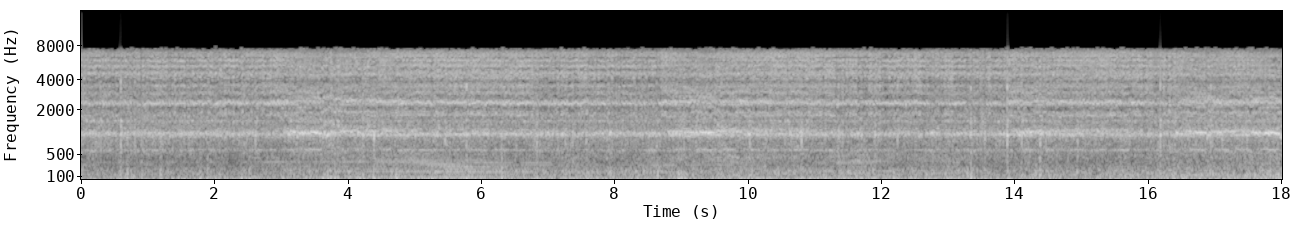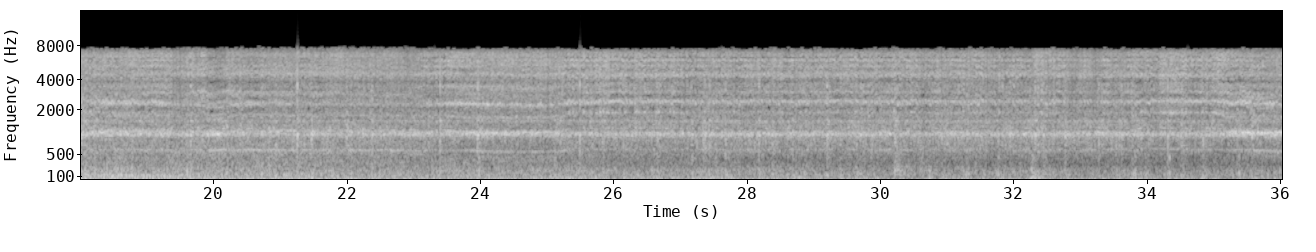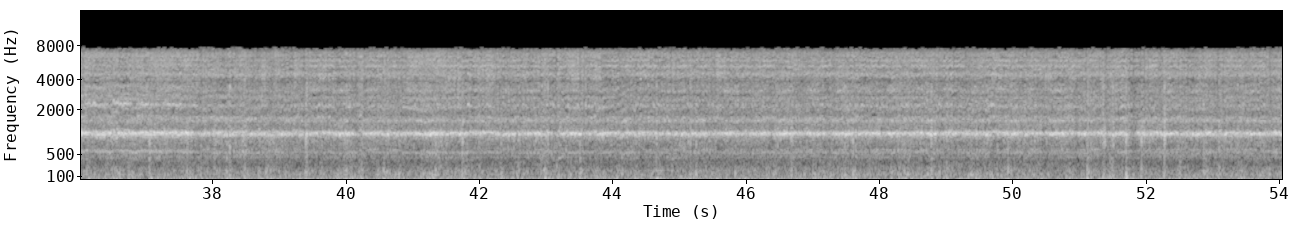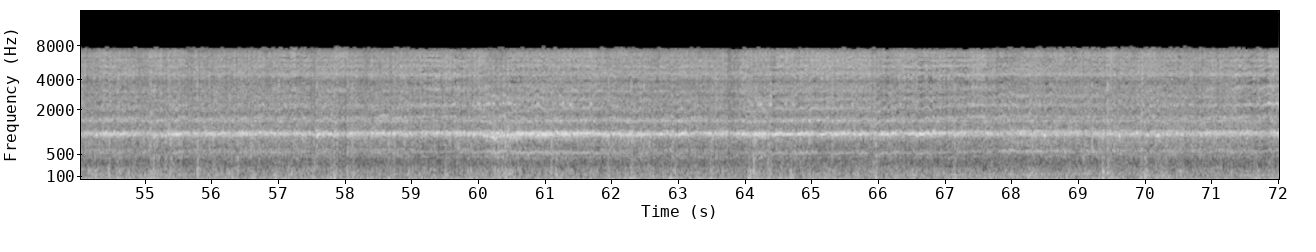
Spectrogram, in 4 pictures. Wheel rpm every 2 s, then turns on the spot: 150, 160, 160, 160, 150, 150, 150, 150, 150, 160, 150, 150, 150, 160, 160, 160, 160, 160, 140, 140, 140, 140, 140, 140, 140, 140, 140, 140, 150, 140, 140, 140, 130, 140, 140, 150.
none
